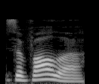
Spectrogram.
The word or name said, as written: zavala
